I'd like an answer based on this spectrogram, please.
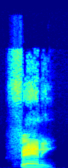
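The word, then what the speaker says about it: Fani: and that's how they're going to say it Fanny okay people get my name wrong all the time okay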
